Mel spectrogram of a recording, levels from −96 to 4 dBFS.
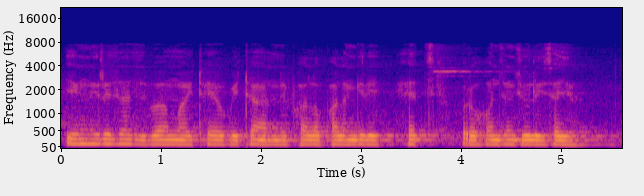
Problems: none marked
